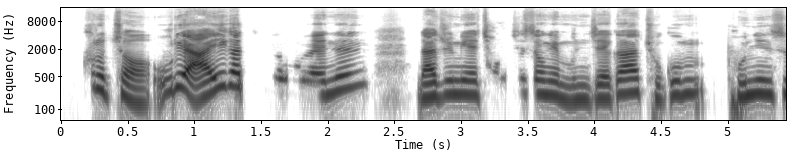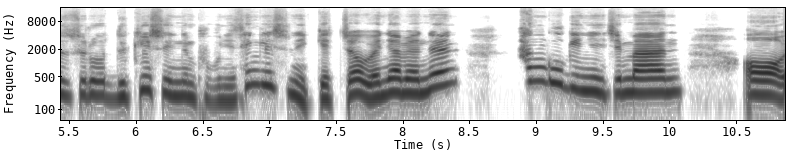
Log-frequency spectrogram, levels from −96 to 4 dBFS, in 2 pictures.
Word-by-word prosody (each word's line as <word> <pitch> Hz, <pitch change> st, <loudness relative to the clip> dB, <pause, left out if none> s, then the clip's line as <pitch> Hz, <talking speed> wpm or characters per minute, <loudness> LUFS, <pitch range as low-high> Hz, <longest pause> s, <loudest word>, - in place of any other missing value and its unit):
그렇죠. 185 Hz, -, -1 dB
우리 285 Hz, +5 st, +2 dB
아이 310 Hz, -, +8 dB
같은 310 Hz, -2 st, +4 dB, 0.5 s
경우에는 260 Hz, +12 st, -1 dB, 0.3 s
나중에 205 Hz, +4 st, +1 dB
정체성의 200 Hz, +4 st, -5 dB
문제가 170 Hz, +7 st, +1 dB
조금 205 Hz, +3 st, -5 dB, 0.2 s
본인 210 Hz, +3 st, -1 dB
스스로 205 Hz, -1 st, -5 dB
느낄 185 Hz, +9 st, -3 dB
수 225 Hz, -2 st, -4 dB
있는 195 Hz, -3 st, -2 dB
부분이 155 Hz, -1 st, -8 dB
생길 330 Hz, -, -4 dB
수는 220 Hz, -, -3 dB
있겠죠. 165 Hz, -, -1 dB
왜냐하면은 225 Hz, -, +2 dB, 0.5 s
한국인이지만 240 Hz, -, +1 dB, 0.5 s
어 205 Hz, -4 st, +6 dB
210 Hz, 315 characters per minute, -23 LUFS, 185-240 Hz, 0.5 s, 아이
